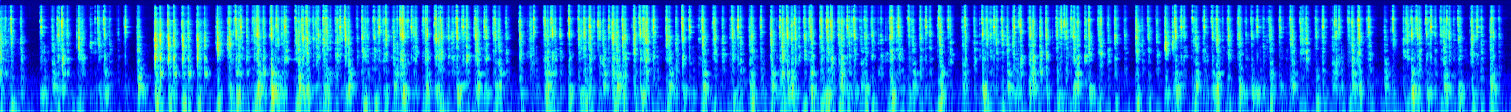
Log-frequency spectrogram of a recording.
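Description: Fingertips with short nails tap quickly across a full-size mechanical keyboard with clicky green switches and PBT plastic keycaps during fast typing. It makes a dense, steady stream of sharp, bright clicks that die away almost instantly, with only a little low thump beneath them.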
